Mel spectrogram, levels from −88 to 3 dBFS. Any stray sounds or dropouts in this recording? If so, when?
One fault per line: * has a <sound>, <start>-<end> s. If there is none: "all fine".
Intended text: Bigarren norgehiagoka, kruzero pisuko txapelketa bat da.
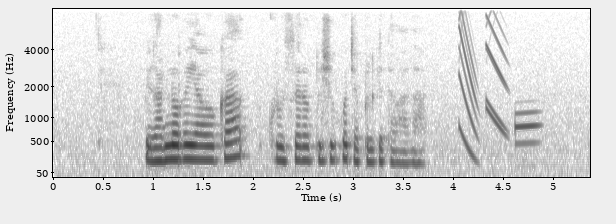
* has a chirp, 4.1-4.9 s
